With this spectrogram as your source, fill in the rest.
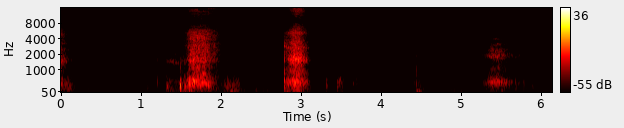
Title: This cold kicking me constantly sneezing and blowing my nose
